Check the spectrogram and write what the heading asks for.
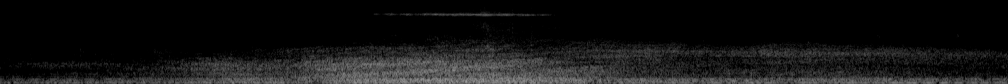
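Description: A passing vehicle: a noise that swells to a peak about halfway through, then fades away.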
